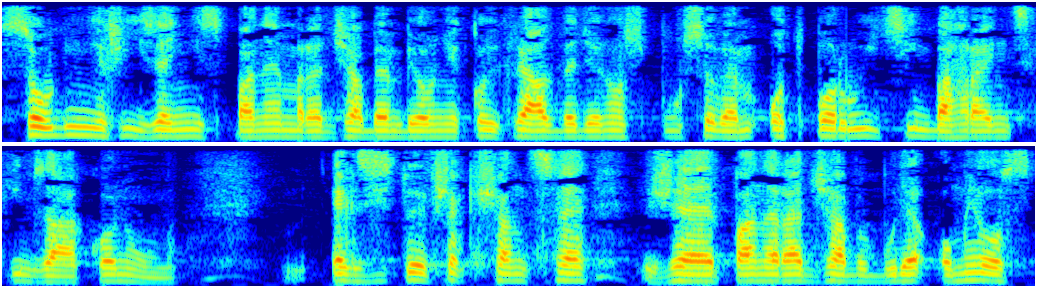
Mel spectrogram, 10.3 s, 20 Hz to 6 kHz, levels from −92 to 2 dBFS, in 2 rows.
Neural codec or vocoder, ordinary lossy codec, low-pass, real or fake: none; none; 5.4 kHz; real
